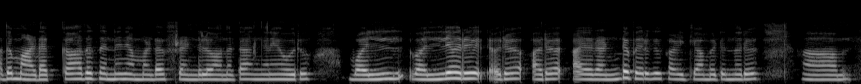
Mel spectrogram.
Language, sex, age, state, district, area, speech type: Malayalam, female, 45-60, Kerala, Palakkad, urban, spontaneous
